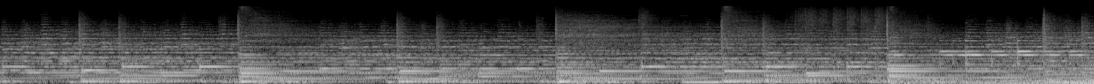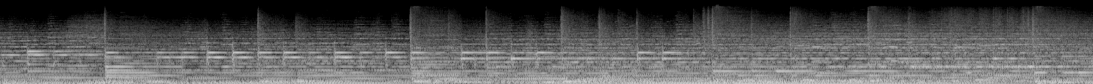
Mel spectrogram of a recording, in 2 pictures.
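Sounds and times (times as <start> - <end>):
felt piano on tape: 0.0 - 21.8.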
